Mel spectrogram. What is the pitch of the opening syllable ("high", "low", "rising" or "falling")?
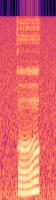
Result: rising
